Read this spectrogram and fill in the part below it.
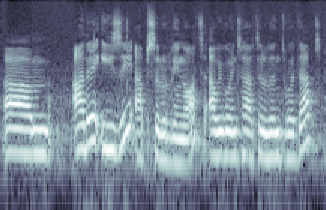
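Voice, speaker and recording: A woman speaking in a news interview as head of a medical association, calm and measured, with fillers now and then. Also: lowish voice, slight background noise, rough recording.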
